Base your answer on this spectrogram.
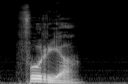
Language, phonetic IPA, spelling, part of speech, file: Polish, [ˈfurʲja], furia, noun, Pl-furia.ogg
